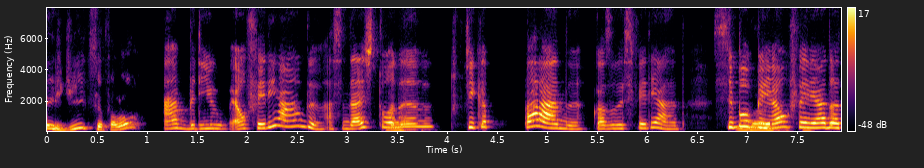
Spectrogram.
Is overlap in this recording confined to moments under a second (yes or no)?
yes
